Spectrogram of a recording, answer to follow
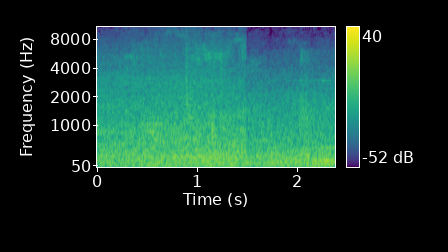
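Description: Steady rushing outdoor background noise with a low hum underneath and no single clear source.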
